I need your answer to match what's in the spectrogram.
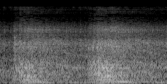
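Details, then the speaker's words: Yamaha New Aerox scooter after repairing a broken wire that had disabled the speed sensor and ISC: engine blips up cleanly and settles back to idle without stumbling or hunting, ISC regulating air normally; revs normally. "Hai besar karena dia mengatur angin terlihat turuna jadi ini udah normal ya"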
